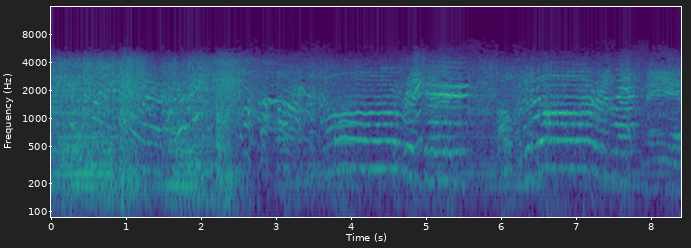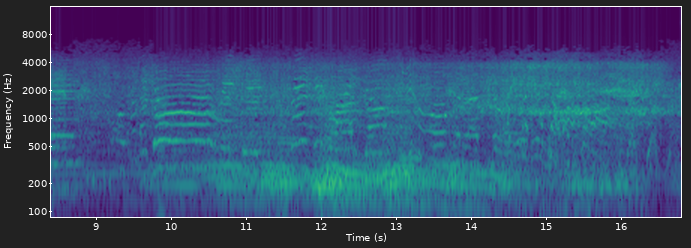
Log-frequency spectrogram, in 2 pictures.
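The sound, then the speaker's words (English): Hot rod engine, a hopped-up jalopy, revving in repeated surges whose whining pitch climbs and falls, loud and continuous, with a rougher, noisier stretch toward the end. “She is sitting in the front seat of a hopped-up jalopy, or hot rod”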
